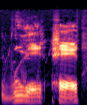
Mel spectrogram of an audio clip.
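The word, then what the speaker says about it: Rural Hall: here in rule Hall that's pronounced rule Hall North Carolina we'll get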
